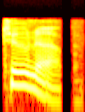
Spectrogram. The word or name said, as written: tune-up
